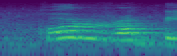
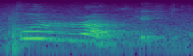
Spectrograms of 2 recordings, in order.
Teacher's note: So the lam merged into the ra completely. I don't feel there is lam when I say Qul Rabbi. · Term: complete idghaam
